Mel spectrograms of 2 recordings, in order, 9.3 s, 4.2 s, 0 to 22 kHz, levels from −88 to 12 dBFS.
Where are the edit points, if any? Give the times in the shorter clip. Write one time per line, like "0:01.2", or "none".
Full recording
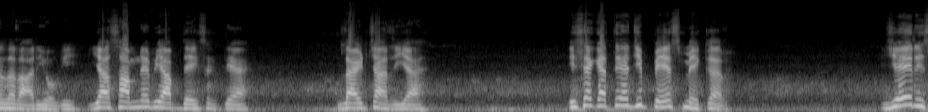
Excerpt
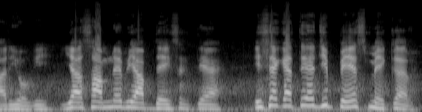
0:02.4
